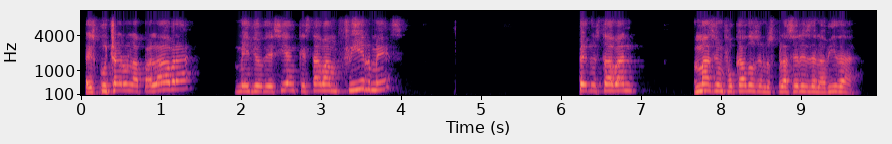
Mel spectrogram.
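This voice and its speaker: A man with a high-pitched voice leads a church Bible class. He reads scripture aloud in an earnest tone and turns often to his listeners as brothers. The recording sounds dull and lo-fi. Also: fairly even intonation, a little slow, pauses often.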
